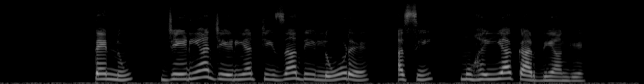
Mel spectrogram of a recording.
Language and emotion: Punjabi, neutral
